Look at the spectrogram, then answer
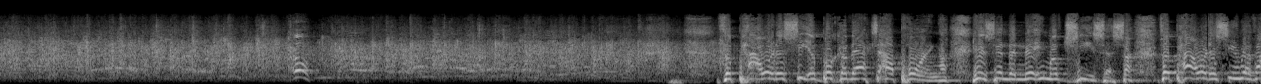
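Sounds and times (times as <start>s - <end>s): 
audience clapping: 0.0s - 9.4s
speech: 3.0s - 3.4s, 7.2s - 12.6s.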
